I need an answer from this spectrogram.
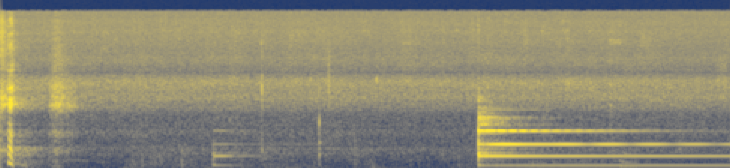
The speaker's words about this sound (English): So dear friends, maybe we can listen to a sound of the bell and come back to our breathing.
